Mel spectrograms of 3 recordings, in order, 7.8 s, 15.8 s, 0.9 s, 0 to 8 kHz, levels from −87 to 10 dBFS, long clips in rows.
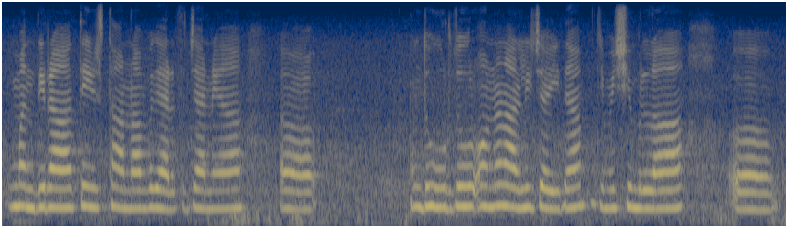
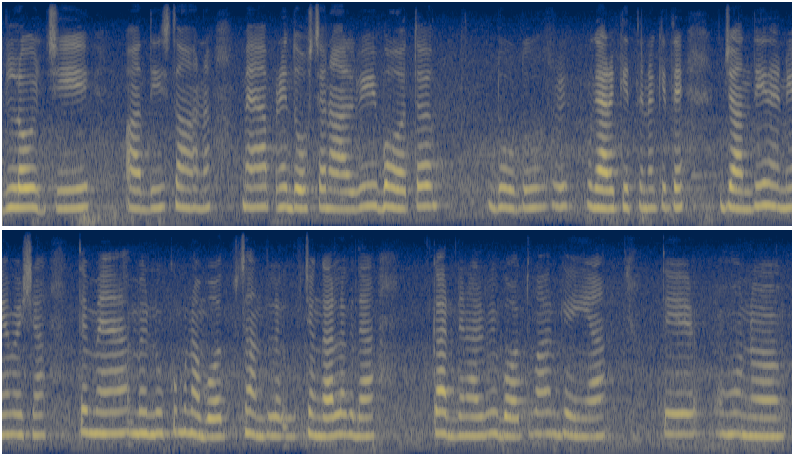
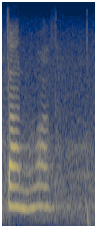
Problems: background sounds at intervals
